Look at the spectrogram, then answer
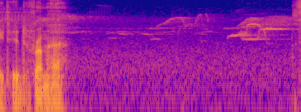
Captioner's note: birds chirping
